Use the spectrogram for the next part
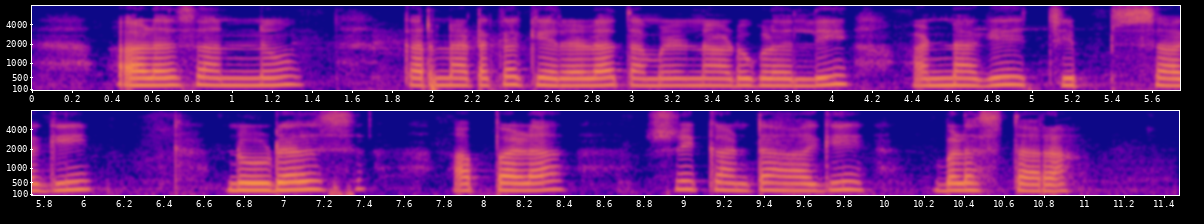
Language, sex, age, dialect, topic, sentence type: Kannada, female, 18-24, Central, agriculture, statement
